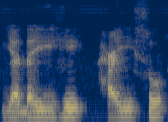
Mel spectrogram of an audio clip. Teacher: یا ساکن سے پہلے زبر ہے، اس وجہ سے یا لین ہے اور اس کو ہم نے کھینچنا نہیں ہے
